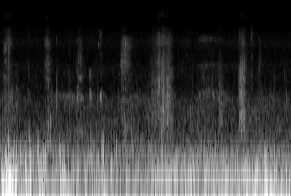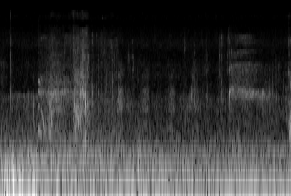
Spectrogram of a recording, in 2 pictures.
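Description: Footsteps scuffing and crunching in loose dry sand, over a low, uneven rumble of wind on the microphone.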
